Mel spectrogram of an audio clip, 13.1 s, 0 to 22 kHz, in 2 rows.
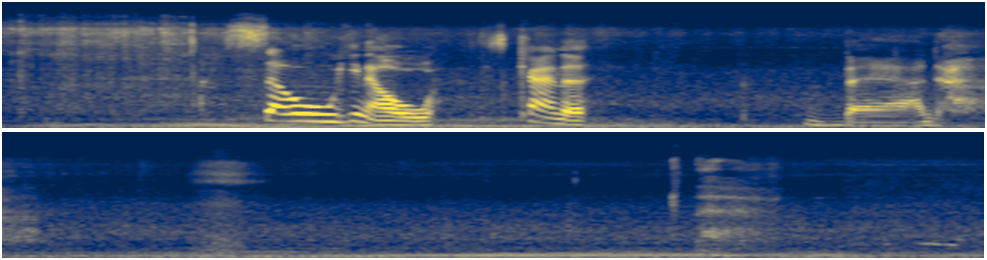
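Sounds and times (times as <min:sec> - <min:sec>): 
car engine idling with a low continuous rumble: 0:00.0 - 0:13.0
speech: 0:01.8 - 0:04.0, 0:05.4 - 0:06.6
brief breathy sniffs or rustles: 0:07.8 - 0:08.4.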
